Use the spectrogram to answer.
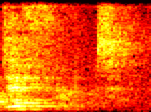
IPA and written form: ˈdɪfrənt (different)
